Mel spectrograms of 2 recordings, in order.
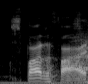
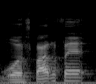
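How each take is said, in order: First: Said in the usual way. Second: Spotify said as "Spotifat", last vowel flattened to "a"; slipped pronunciation. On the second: Real, not acted. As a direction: end Spotify on "fa" as in fat. Slip, echoed by laughing co-host, then corrected.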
